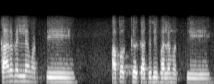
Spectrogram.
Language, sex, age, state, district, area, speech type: Sanskrit, male, 30-45, West Bengal, North 24 Parganas, urban, conversation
